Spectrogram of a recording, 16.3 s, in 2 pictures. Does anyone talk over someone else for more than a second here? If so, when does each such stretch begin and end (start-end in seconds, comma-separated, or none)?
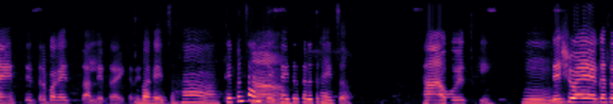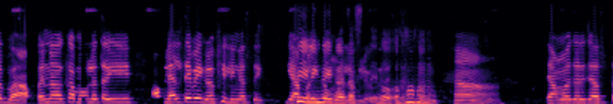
12.1-13.4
